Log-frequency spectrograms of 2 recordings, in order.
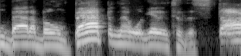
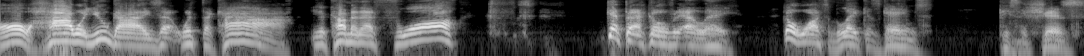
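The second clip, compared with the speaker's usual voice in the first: bad fake Boston accent, car drawn out. Mocking movie Boston accents: Jack Nicholson's fake Boston accent. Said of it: "the worst one ever is Jack Nicholson".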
